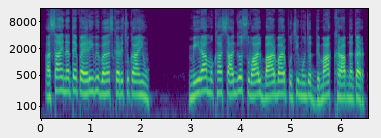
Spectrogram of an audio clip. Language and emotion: Sindhi, angry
